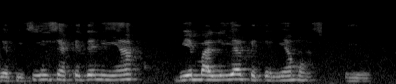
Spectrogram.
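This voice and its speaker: A woman speaks at a very slow pace. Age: 60s. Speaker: retired social worker. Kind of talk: interview. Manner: halting.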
